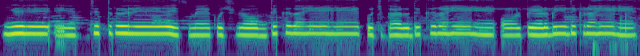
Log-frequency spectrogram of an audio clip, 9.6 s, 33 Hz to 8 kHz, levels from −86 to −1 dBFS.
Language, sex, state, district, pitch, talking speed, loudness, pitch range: Hindi, female, Madhya Pradesh, Bhopal, 290 Hz, 135 wpm, -15 LUFS, 260-300 Hz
